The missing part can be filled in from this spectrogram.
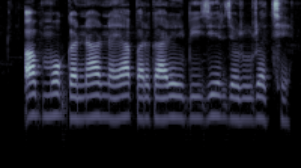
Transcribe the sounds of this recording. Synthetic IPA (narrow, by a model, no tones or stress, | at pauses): əbmok̚ɡənːaɾnəjapəɾəkaɾeɾbʱid͡ʒeɾd͡ʒəɾuɾət̪̚t͡ʃʰe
